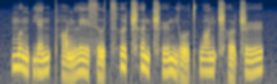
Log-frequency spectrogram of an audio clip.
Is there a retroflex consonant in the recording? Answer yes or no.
yes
